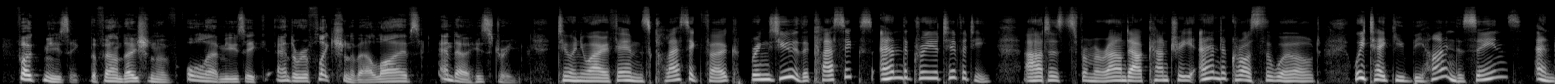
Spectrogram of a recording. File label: Folk Music Promo; classic folk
